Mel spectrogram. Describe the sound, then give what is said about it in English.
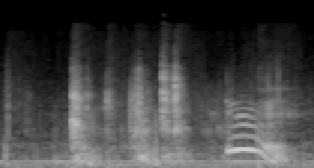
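A few muffled bumps and rattles, then a short creaking squeal as an unlatched house door swings open on its hinge, against a faint steady hum. “Door ain't latched.”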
